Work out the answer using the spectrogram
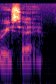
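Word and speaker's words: Reiss: In the book written by Mike, I think it's pronounced Rice, or Reese. Mm-hmm. It's a great book about Reese. The Simpsons. It's a wonderful book. – It's Reese.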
